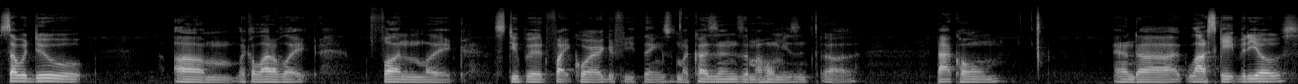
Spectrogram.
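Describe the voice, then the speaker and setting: A man at medium pitch, fairly slow in pace, with monotone, flat intonation and long, frequent pauses. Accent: American. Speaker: photographer and videographer. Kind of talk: casual chat. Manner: soft-spoken, mellow.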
